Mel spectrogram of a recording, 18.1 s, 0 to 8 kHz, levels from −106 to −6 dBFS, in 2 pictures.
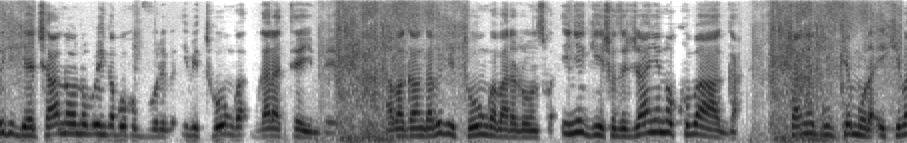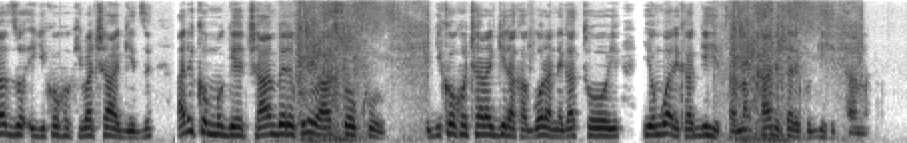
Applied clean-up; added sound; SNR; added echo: none; Tearing; 15 dB; none.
